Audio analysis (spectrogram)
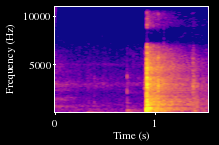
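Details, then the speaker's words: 2013 Ford F-150 custom truck without door handles, touch-sensor passenger door: faint click, sharp pop as the door popper releases, then fading push from the door opener; normal door popper and opener operation. "door popper, right? And then this is the door pusher opener."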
